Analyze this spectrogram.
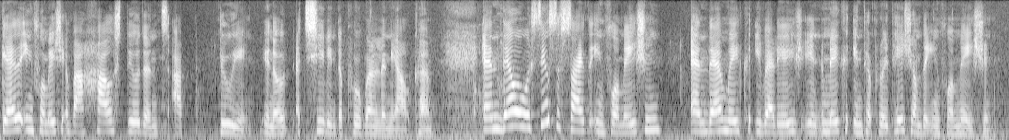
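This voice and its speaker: Noticeable background noise sits behind speech delivered at a moderate pace with very even loudness. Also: woman, fairly high pitch for a woman, lively intonation. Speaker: workshop presenter, education professor. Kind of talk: lecture. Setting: classroom with live audience. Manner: halting.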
